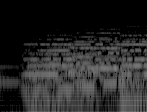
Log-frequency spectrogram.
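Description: Military concert band playing: a soft held chord dies away, then about a third of a second in the full band comes in loudly with brass and carries on.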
